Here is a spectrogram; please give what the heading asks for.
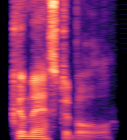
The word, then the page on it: comestible: British English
